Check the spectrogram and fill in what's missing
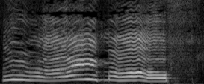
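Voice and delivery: very high, loud squeal; panicked squeaky little creature; frightened spider. Acted. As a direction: shriek it as a fleeing spider. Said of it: "which frightened Spider".

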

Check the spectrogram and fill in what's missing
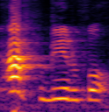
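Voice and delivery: loud, laughing imitation of admiration; delighted mock praise. Host quoting the admirer of the name, mock delight. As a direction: gush over it, breaking into laughter. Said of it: "He's like".

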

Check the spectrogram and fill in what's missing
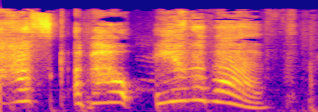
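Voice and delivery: high, urgent mock scream; inner scream. A narrator's reading. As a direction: cry it out high without much added volume. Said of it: "The voice inside me was screaming".

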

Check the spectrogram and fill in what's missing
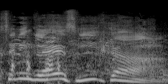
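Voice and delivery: put-on high, drawn-out gringo-accented Spanish; mock English. Host reminding his pupil, mock English accent. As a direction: keep up the fake English accent.

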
